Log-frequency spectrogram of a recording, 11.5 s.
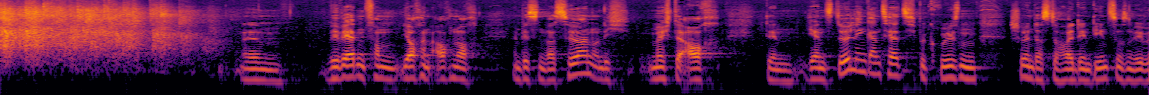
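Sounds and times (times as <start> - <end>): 
audience applause at a church gathering: 0.0 - 2.2
speech: 2.4 - 11.4.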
